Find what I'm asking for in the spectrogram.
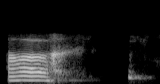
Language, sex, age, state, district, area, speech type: Kashmiri, male, 18-30, Jammu and Kashmir, Bandipora, rural, conversation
